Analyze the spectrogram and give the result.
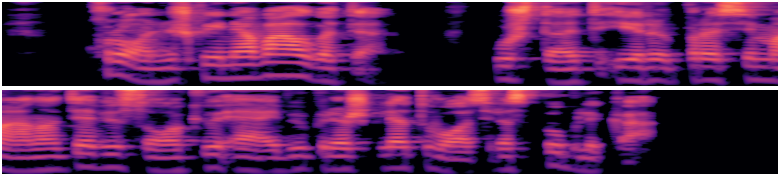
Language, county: Lithuanian, Klaipėda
